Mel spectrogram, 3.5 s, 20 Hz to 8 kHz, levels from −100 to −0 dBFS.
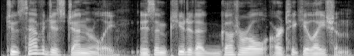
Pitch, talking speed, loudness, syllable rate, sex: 105 Hz, 135 wpm, -16 LUFS, 6.5 syllables/s, male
